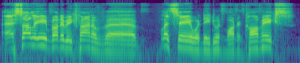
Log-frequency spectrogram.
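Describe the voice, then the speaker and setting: Fairly high-pitched, animated and fairly quick, his bright, forceful voice comes through clean with no room sound. He is a middle-aged Quebecer with a mixed Quebec French accent who hosts a gaming channel, commenting casually while he plays. His delivery rambles and hesitates, with many fillers and restarts.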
